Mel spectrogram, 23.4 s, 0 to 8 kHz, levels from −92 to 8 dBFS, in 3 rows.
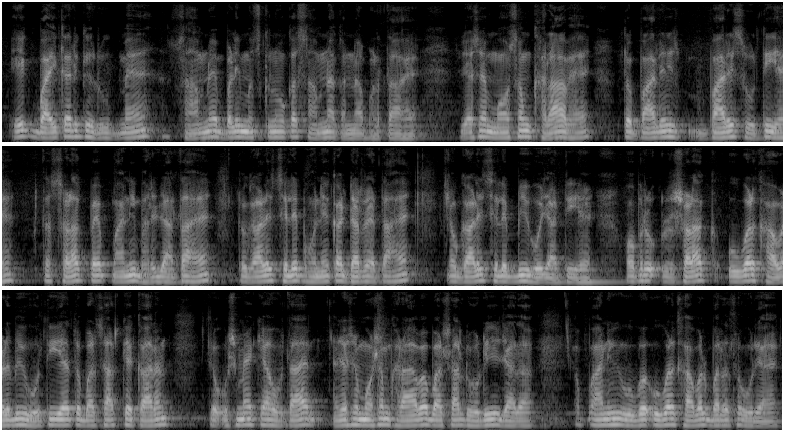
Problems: none marked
